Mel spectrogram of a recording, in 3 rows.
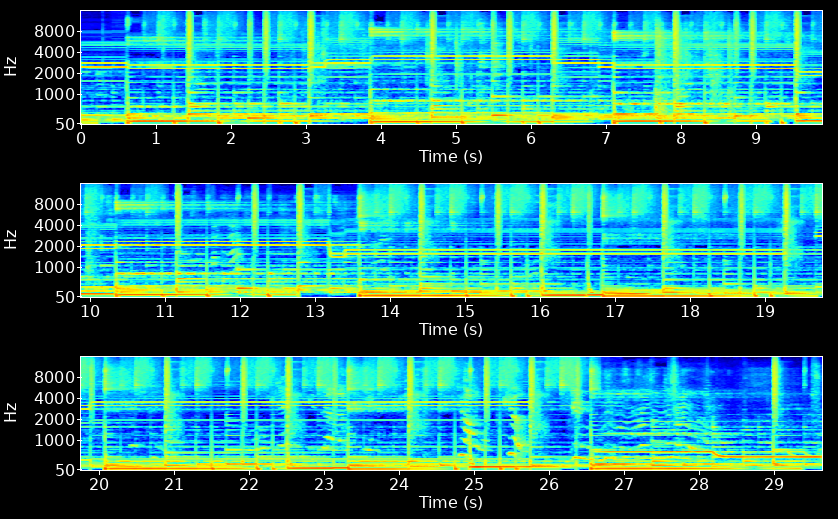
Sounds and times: Music: 0.0s - 29.6s.

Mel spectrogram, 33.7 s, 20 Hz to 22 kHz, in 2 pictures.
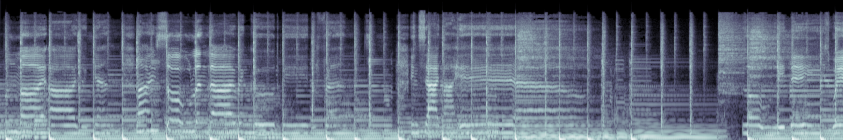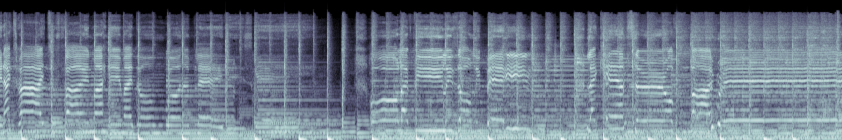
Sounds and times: Music: 0.0s - 33.7s.

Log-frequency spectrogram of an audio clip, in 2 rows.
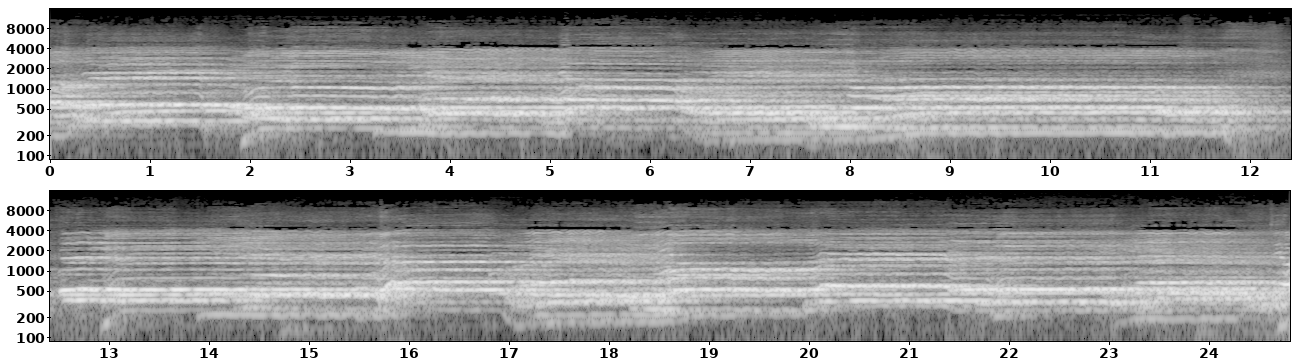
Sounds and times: A capella: 0.0s - 24.8s
Chant: 0.0s - 24.8s
Choir: 0.0s - 24.8s.

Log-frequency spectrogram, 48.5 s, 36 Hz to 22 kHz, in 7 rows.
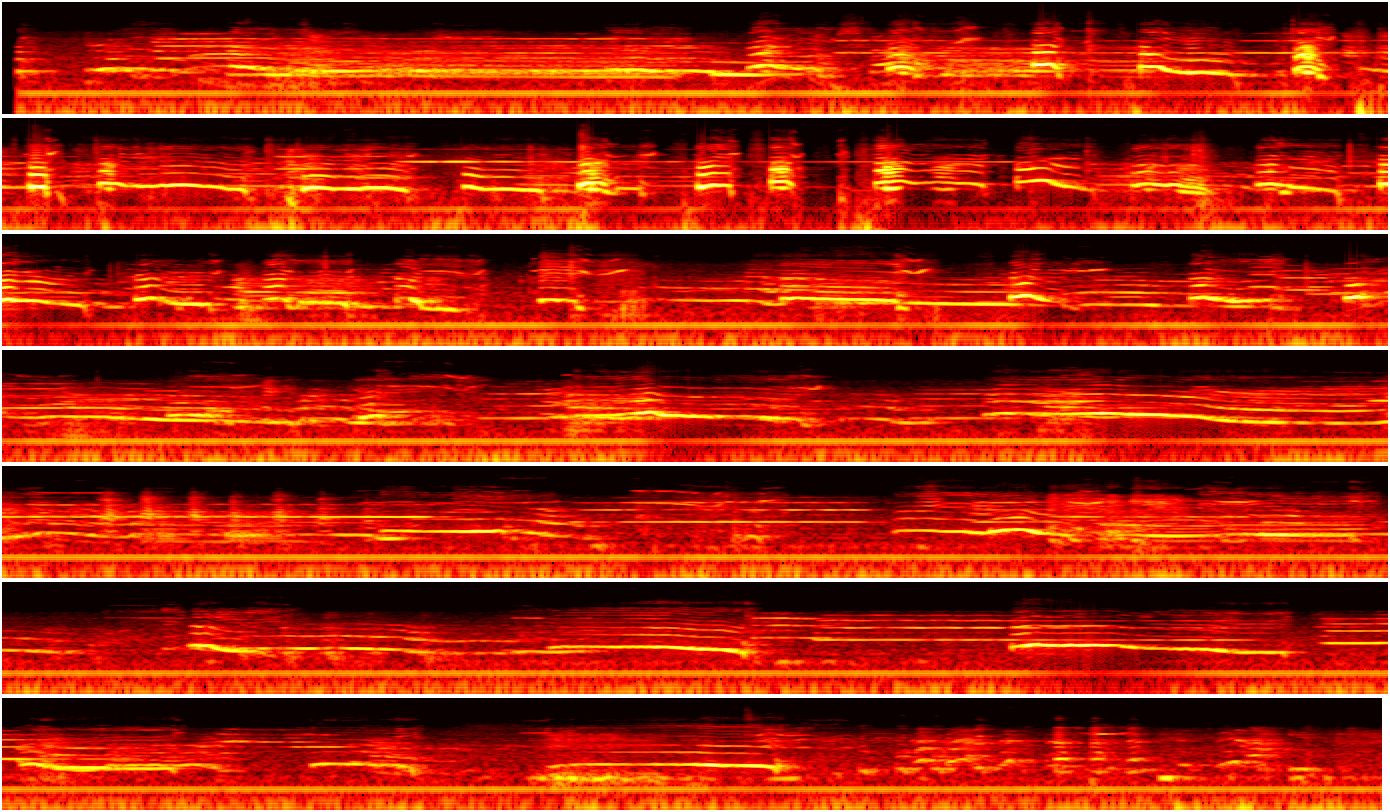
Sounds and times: Music: 0.1s - 45.4s
Howl: 0.1s - 47.3s.

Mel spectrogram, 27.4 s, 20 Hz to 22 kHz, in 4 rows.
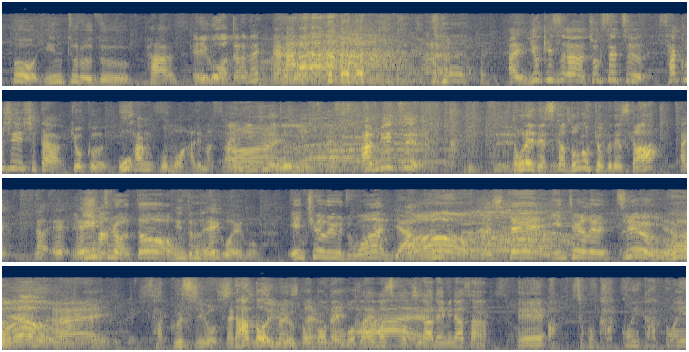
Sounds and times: Music: 0.0s - 27.3s
Speech: 12.0s - 27.3s.

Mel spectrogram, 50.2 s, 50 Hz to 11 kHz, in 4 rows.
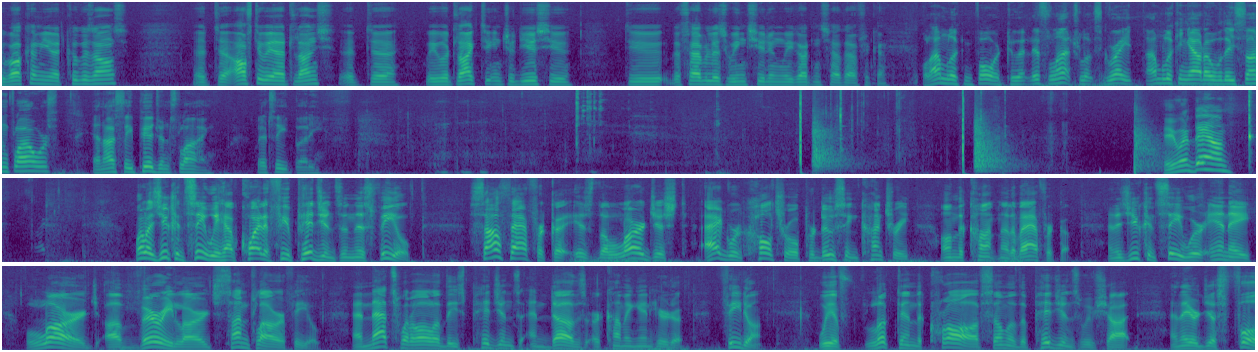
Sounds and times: Speech: 0.0s - 1.2s, 1.9s - 15.8s, 24.2s - 25.6s, 26.4s - 29.2s, 29.8s - 45.2s, 45.8s - 50.1s.

